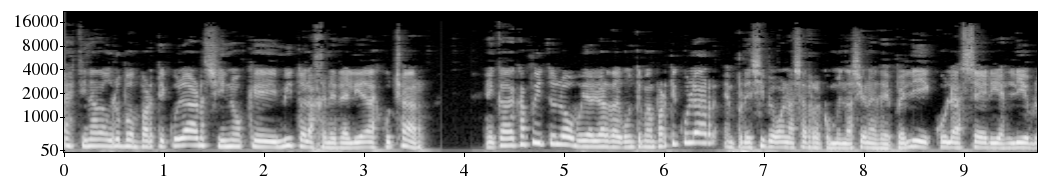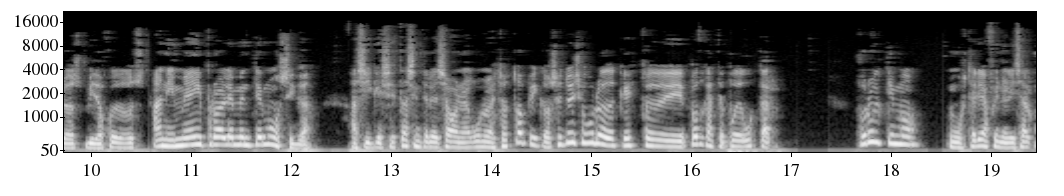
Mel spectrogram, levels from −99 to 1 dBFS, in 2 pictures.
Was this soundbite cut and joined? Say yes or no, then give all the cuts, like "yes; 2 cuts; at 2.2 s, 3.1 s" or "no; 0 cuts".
no; 0 cuts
